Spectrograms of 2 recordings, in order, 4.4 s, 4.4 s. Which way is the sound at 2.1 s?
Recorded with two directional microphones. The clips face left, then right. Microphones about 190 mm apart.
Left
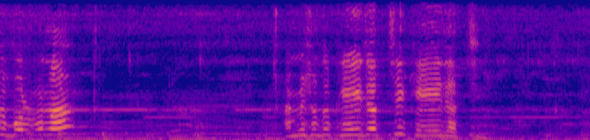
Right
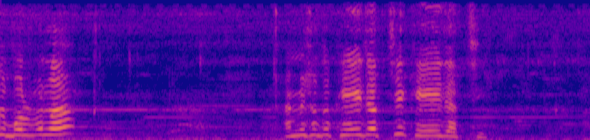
15° right (ahead or behind).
